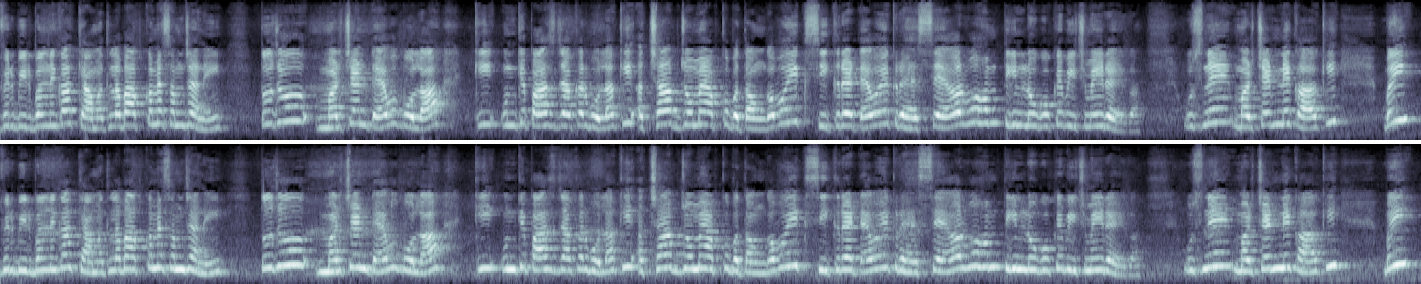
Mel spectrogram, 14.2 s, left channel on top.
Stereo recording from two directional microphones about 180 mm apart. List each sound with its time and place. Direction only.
0.0 s a woman's voice: 50° left (ahead or behind)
